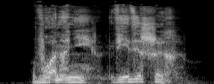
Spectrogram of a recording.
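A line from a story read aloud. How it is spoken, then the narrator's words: Boy whispering. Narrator (Russian): прошептал один из мальчиков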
